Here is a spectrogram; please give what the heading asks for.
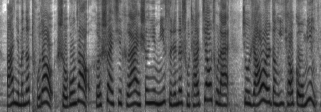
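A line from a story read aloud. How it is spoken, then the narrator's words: Swaggering shout. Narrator (Chinese): 我会狐假虎威的喊道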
